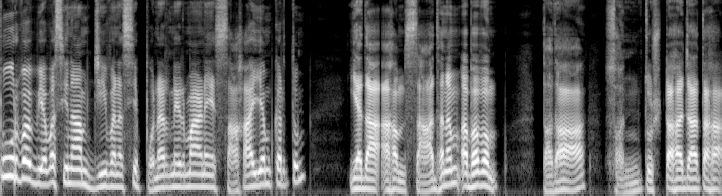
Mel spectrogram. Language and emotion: Sanskrit, happy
